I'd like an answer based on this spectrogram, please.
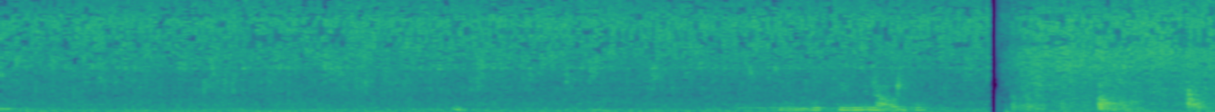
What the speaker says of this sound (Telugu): ఆయిల్ వేడెక్కింది. ఇప్పుడు బీరకాయ ముక్కలు వేసేసుకుందాం.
